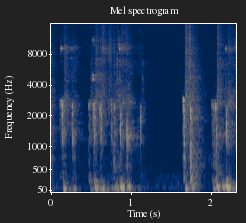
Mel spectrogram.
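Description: Typing on a computer keyboard: quick runs of key clicks, broken by a silent pause of about half a second just past the middle.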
